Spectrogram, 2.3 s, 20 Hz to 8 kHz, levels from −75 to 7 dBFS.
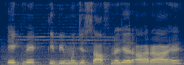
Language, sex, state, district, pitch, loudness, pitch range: Hindi, male, Rajasthan, Jaipur, 185 Hz, -15 LUFS, 180-190 Hz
